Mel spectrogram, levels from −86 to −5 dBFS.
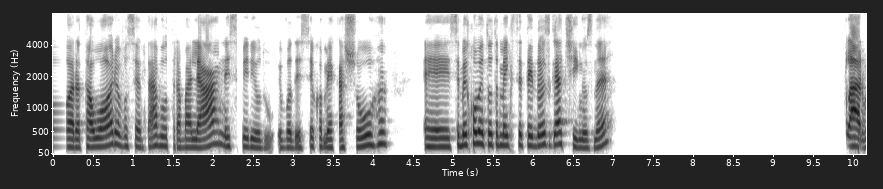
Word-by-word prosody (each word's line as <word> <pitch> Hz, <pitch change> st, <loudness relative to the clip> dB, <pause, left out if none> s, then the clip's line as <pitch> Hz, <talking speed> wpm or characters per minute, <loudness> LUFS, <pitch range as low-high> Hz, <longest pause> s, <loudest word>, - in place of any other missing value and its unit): hora 175 Hz, -1 st, +3 dB
a -, -, -12 dB
tal 175 Hz, +1 st, +2 dB
hora 205 Hz, +5 st, +4 dB
eu -, -, 0 dB
vou 195 Hz, -, -5 dB
sentar, 185 Hz, +1 st, -2 dB
vou 200 Hz, -1 st, -1 dB
trabalhar, 170 Hz, +4 st, +2 dB
nesse 195 Hz, -3 st, -4 dB
período 175 Hz, -4 st, -4 dB
eu 165 Hz, -, -5 dB
vou 165 Hz, 0 st, -1 dB
descer 175 Hz, +4 st, -5 dB
com 180 Hz, -, -7 dB
a -, -, -9 dB
minha 170 Hz, -, 0 dB
cachorra", 190 Hz, +9 st, -1 dB, 0.4 s
eh, 185 Hz, 0 st, +1 dB
você 185 Hz, +4 st, -4 dB
me 220 Hz, +1 st, +4 dB
comentou 240 Hz, -1 st, +3 dB
também 215 Hz, -1 st, 0 dB
que -, -, -18 dB
você 220 Hz, -, -2 dB
tem 205 Hz, 0 st, 0 dB
2 215 Hz, +2 st, +1 dB
gatinhos, 210 Hz, -9 st, 0 dB
né. 200 Hz, -, -1 dB, 2.9 s
Claro. 195 Hz, -5 st, +7 dB
190 Hz, 175 wpm, -23 LUFS, 175-220 Hz, 2.9 s, Claro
